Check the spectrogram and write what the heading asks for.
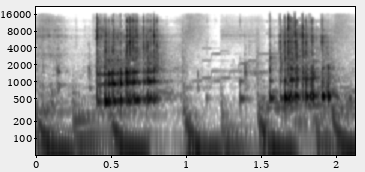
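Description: Plastic pop tube stretched twice, each pull giving a short burst of rapid crackling pops as its ridges snap out, over background music with a steady beat.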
